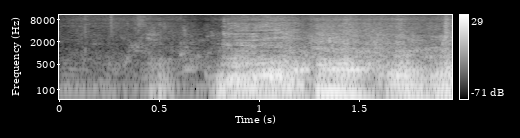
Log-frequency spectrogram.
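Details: Leopard fallen into a well, breaking into a loud, low, rough growling roar after a quiet start, sustained with brief dips for over a second.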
